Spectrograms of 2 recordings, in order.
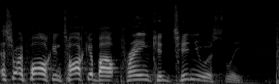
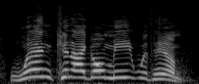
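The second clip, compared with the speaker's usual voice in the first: louder and higher, yearning; passionate cry; 6 semitones higher, 5 dB louder than usual. Real, not acted. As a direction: cry out with longing. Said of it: "hungry and thirsty, starving for God".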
